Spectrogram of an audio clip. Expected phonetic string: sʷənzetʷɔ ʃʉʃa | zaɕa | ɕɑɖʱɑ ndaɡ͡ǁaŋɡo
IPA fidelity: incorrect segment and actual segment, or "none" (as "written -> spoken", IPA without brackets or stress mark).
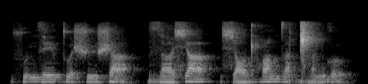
ɔ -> ɑ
